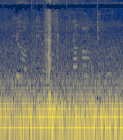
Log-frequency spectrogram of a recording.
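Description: Steady low rumble of road and engine noise heard inside a moving car's cabin, with a short knock about a second in.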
